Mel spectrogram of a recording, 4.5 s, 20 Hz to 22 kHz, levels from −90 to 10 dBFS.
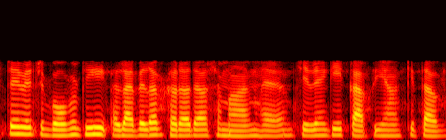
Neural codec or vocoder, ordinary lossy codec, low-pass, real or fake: autoencoder, 44.1 kHz, a latent of 192 numbers a frame, MeloTTS; none; 3.6 kHz; fake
